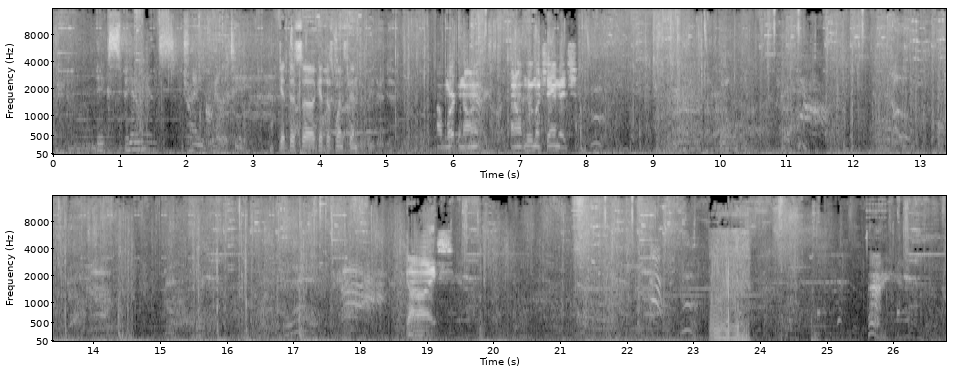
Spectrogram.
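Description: Video game weapons fire and explode in quick bursts.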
